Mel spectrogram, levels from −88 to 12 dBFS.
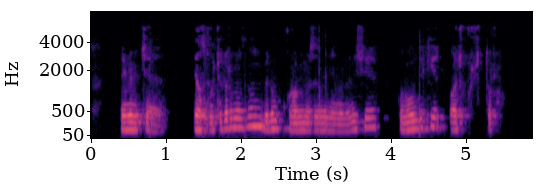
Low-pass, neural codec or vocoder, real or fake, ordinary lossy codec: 7.2 kHz; codec, 24 kHz, 6 kbps, HILCodec; fake; MP3, 24 kbps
